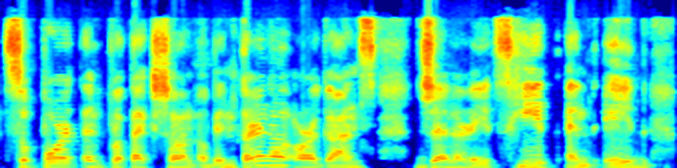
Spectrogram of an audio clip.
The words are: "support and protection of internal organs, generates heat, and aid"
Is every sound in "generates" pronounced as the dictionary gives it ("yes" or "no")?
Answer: yes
